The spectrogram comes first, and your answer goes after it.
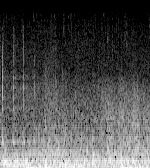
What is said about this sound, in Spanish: En la otra estancia, los truenos y relámpagos se sucedieron uno tras otro una vez más.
